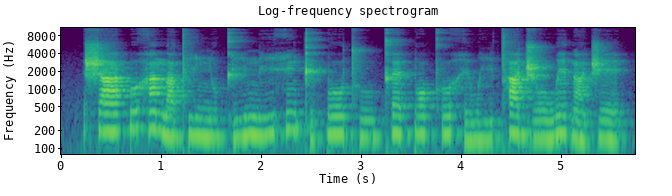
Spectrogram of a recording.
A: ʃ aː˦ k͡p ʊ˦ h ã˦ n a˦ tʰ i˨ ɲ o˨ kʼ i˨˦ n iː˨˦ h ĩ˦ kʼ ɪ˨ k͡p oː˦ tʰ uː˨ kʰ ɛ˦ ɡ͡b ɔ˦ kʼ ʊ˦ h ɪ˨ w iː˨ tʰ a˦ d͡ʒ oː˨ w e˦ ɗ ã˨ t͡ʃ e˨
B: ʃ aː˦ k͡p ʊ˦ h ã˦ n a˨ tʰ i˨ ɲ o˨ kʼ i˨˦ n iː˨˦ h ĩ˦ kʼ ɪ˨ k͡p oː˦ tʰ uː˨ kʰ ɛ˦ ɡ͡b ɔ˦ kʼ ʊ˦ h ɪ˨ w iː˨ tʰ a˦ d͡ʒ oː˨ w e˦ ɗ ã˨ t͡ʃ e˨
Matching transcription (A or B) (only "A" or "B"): B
